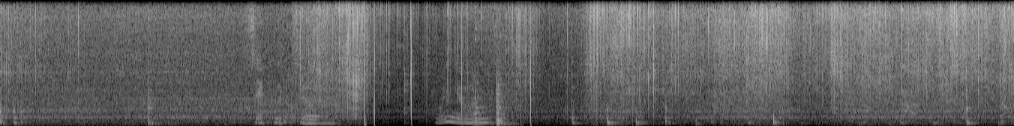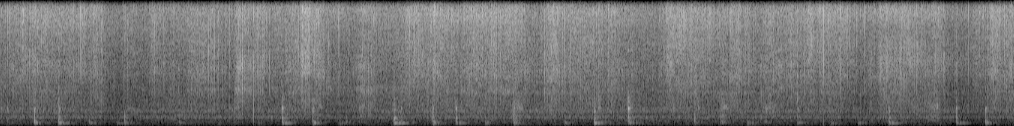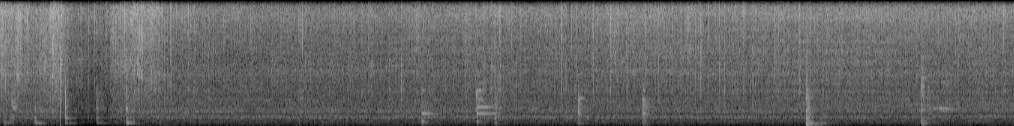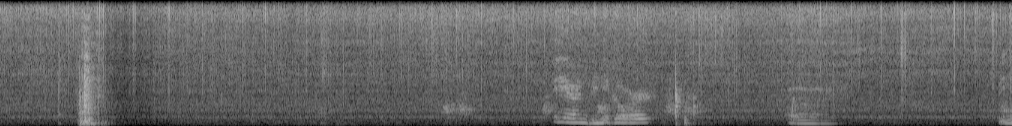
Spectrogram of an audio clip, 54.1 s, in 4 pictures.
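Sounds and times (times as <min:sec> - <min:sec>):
garlic and onion sizzling: 0:00.0 - 0:54.0
wooden spoon scraping a pan: 0:07.6 - 0:29.1, 0:46.4 - 0:47.0.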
